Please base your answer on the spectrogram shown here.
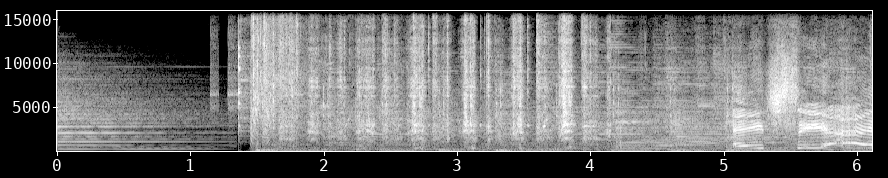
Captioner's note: sawing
